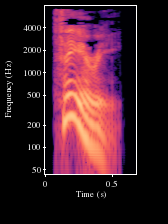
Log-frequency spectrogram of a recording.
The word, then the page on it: faery: British English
